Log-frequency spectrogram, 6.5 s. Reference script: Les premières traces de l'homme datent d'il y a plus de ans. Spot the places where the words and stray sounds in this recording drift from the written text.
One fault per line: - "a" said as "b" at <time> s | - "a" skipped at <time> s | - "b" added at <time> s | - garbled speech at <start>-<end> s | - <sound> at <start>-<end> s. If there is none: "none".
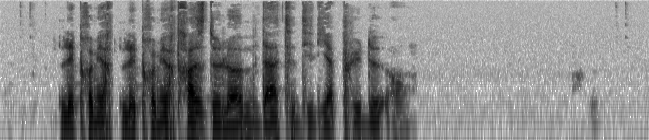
- "les premières" added at 1.2 s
